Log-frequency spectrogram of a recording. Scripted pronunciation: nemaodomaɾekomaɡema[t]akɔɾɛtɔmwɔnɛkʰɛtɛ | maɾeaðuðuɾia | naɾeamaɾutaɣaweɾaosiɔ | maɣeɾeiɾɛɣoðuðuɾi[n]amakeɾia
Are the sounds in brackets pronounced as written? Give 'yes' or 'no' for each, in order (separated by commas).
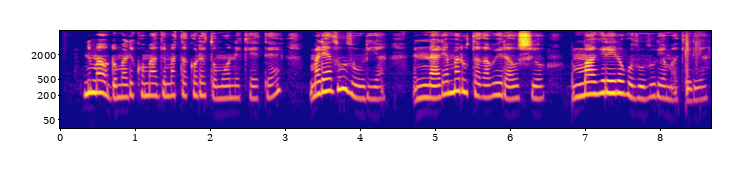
yes, no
